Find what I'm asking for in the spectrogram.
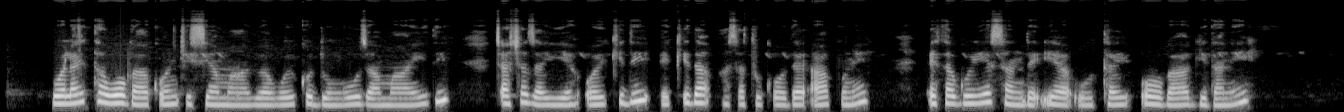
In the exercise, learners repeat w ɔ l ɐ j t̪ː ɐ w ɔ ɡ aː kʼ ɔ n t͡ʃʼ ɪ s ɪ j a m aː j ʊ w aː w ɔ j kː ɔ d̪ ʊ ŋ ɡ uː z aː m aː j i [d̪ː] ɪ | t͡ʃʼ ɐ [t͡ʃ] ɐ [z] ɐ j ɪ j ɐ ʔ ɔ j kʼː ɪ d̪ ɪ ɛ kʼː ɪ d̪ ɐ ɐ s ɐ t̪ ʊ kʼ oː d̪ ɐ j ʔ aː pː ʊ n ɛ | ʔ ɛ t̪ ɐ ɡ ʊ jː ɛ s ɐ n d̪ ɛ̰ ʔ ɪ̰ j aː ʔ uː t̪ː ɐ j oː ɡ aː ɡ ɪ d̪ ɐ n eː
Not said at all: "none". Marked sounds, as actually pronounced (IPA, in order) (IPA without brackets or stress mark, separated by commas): d̪, t͡ʃ, z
